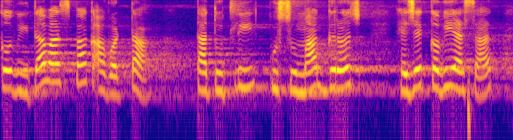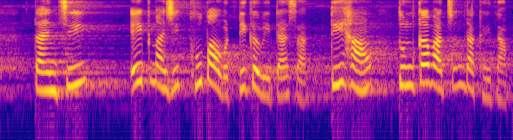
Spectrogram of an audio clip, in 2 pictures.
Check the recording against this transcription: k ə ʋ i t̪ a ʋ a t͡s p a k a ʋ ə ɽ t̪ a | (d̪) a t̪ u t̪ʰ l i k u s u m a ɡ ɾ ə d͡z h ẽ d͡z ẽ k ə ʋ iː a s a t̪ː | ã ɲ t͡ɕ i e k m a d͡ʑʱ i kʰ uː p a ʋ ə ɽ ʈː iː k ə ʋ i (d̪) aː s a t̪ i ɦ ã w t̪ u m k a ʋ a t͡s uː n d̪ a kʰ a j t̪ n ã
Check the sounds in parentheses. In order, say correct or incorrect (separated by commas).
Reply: incorrect, incorrect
